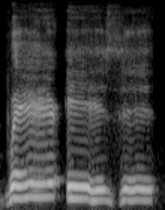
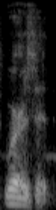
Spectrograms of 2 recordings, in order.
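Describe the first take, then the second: First: Higher and slow, sing-song; drawn-out mock search. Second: Said in the usual way. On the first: Host hunting the fairgrounds on a map, sing-song. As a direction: stretch it like a puzzled game.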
